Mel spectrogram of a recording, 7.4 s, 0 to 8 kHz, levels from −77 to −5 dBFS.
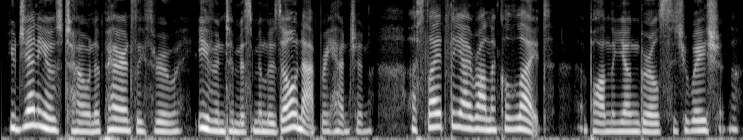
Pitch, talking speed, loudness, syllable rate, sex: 220 Hz, 155 wpm, -16 LUFS, 5.5 syllables/s, female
